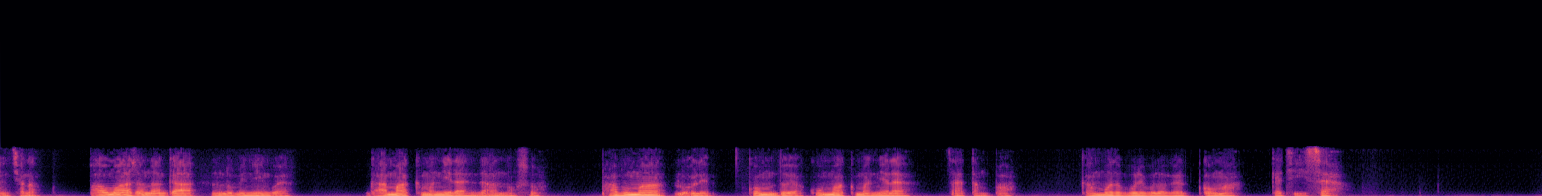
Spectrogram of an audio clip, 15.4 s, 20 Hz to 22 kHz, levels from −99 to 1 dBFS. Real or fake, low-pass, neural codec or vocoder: fake; 5.4 kHz; codec, 16 kHz, 0.4 kbps, LongCat-Audio-Codec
